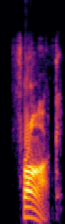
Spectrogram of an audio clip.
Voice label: "frock", American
